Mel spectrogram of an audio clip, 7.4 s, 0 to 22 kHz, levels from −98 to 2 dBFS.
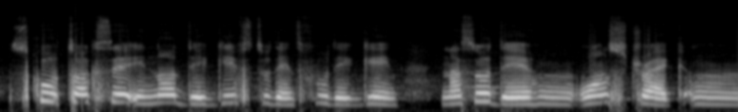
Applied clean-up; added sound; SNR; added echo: none; none; none; none.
